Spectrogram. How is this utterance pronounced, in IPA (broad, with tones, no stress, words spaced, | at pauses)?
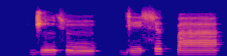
d͡ʒĩ˨sũ˨ | ɡe˨sə˦ k͡pa˧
